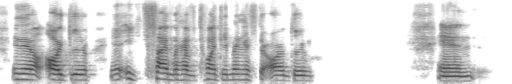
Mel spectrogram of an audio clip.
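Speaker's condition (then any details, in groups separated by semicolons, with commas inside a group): Cerebral palsy; cannot speak quickly and be understood, speaks slowly, deliberately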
